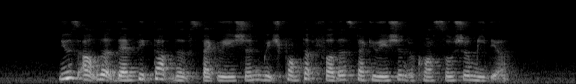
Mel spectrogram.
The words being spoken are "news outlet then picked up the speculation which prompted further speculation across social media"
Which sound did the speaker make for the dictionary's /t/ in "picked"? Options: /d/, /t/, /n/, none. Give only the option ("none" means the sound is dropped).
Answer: /t/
